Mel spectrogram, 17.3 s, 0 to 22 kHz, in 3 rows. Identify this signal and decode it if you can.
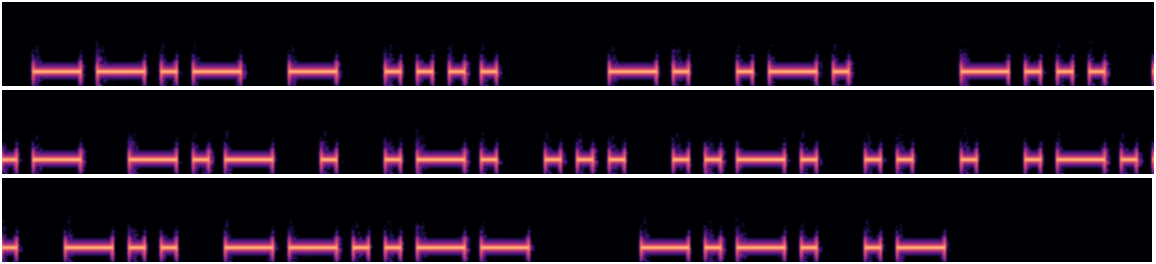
Morse code, heard as a keyed tone, about 15 wpm, 700 Hz. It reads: QTH NR BAKERSFIELD, CA
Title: K1USN SST QSO Practice 15wpm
